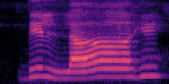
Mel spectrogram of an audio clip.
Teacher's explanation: جلالت اللہ کے لام سے پہلے با کے نیچے زیر ہے تو ہم اس کو باریک پڑھیں گے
